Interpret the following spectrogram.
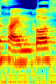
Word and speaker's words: sine: जैसे कि जो साइन जो आपने पढ़ा ना, साइन तो SIN, ये तो सीन होना चाहिए, अपन इसको साइन क्यों बोल रहे हैं, लेकिन एक्चुअल में इसकी स्पेलिंग होती है SINE।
